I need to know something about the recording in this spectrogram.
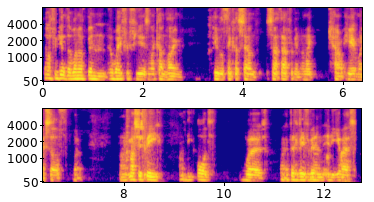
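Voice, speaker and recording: A man hosting a casual podcast, asking relaxed, conversational questions. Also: mid-range voice, fairly quick. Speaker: podcast host. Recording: voice distant from the mic.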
